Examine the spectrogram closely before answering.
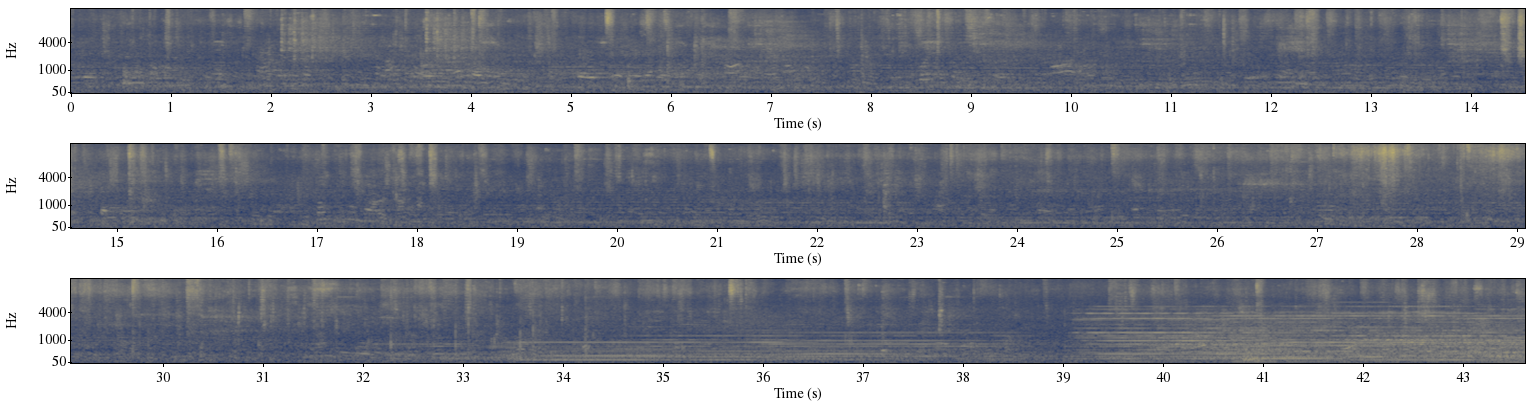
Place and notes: Der Klang einer Messe in einer Seitenkalpelle, Schritte und Flüstern der Besucher | Sound of celebrating a mass, steps and whispers of visitors
Deutschland, European Union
